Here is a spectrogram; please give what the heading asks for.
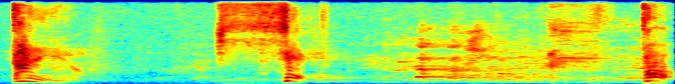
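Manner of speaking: mock groggy cursing; waking up cussing. Addict waking up in active addiction, weary cussing. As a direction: mutter curses on waking. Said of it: "We wake up cussing like".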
